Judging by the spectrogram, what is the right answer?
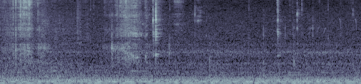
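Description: Close-up eating sounds of someone biting into geoduck clam siphons: wet mouth noises and a few sharp clicks.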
